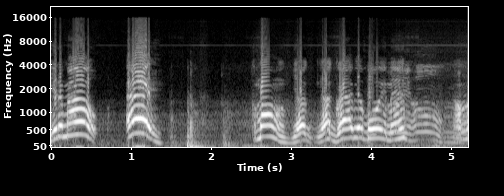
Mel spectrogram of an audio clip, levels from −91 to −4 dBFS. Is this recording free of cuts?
yes; 0 cuts

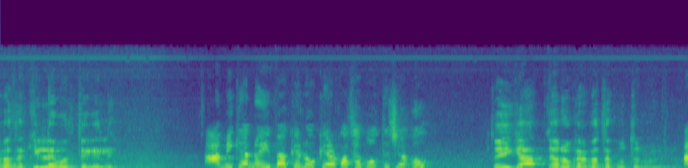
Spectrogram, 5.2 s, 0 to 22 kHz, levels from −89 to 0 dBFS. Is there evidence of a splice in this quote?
no; 0 cuts

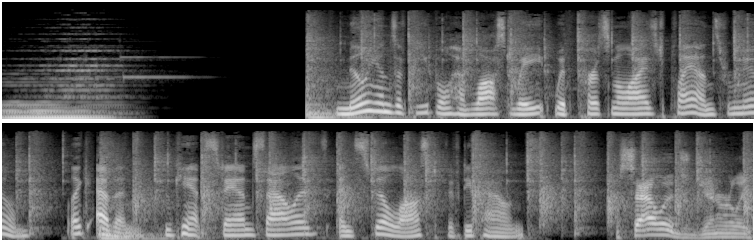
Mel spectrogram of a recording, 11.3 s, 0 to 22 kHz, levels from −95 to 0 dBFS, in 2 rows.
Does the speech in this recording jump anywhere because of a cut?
yes; 1 cut; at 1.9 s

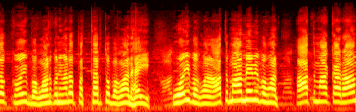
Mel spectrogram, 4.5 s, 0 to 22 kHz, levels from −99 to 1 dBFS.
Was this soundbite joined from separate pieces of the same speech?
no; 0 cuts

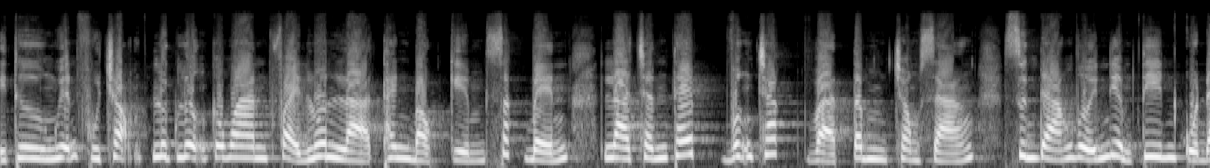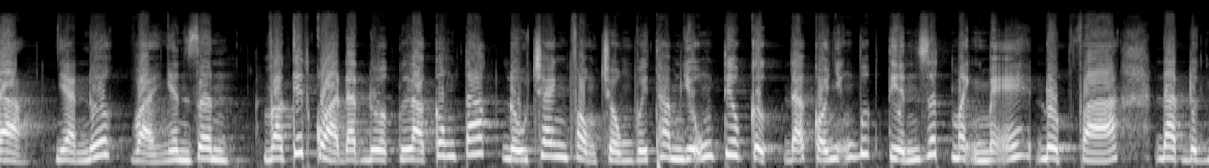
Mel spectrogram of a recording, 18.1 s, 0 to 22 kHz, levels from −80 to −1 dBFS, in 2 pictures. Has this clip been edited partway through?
yes; 1 cut; at 1.0 s

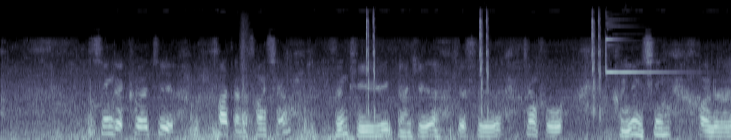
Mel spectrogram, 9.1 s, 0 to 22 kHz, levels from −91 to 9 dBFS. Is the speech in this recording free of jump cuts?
no; 1 cut; at 1.1 s

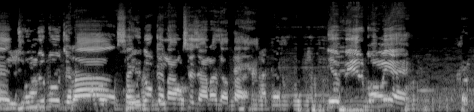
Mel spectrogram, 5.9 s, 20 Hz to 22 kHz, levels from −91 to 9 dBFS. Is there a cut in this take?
no; 0 cuts

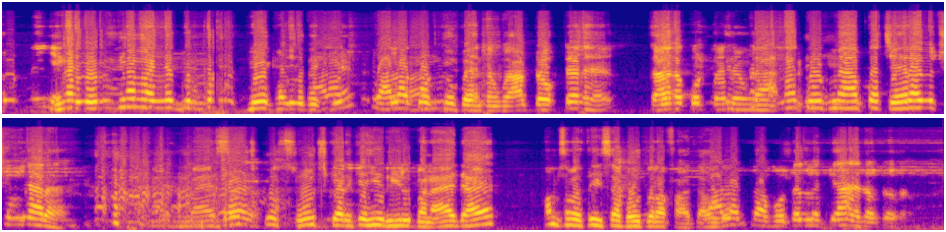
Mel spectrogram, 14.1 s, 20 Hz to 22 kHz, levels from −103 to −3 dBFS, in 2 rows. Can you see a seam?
yes; 4 cuts; at 2.7 s, 5.9 s, 8.7 s, 12.6 s

